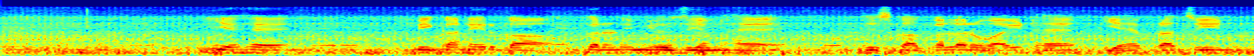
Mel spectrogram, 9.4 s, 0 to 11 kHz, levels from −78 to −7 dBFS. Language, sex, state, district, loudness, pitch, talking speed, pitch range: Hindi, male, Rajasthan, Bikaner, -16 LUFS, 130 Hz, 85 wpm, 120-135 Hz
